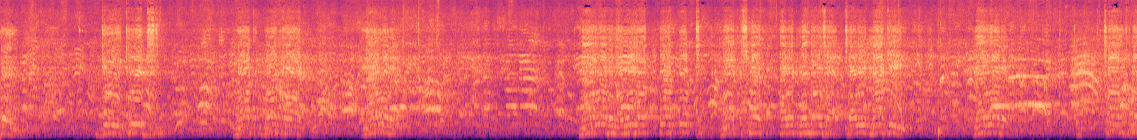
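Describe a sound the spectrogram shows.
A crowd of men and women chatters and calls out in a large echoing hall.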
